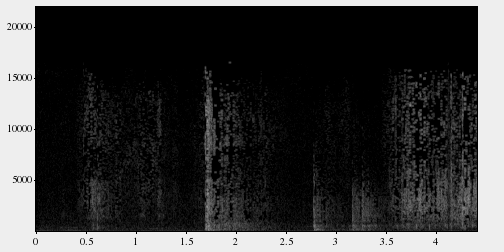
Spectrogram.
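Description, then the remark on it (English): Paper crinkles and rustles, then two sharp muffled smashing impacts sound from inside a paper bag as an object inside shatters into thousands of pieces, followed by more crackling, scrunching paper noise. No voices. “Putting that in a paper bag, and I'm hoping it works.”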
